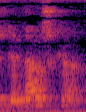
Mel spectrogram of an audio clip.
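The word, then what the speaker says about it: γινώσκω: my disciples if you love one another is gnosko. And that's how it's pronounced in the Greek.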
